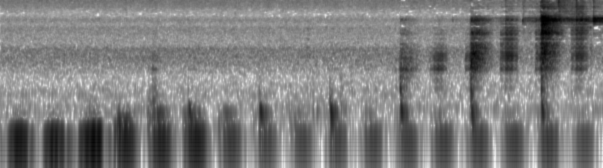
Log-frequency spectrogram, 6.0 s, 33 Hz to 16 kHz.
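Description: Live electronic dance music from hardware grooveboxes (Roland TR-8 drum machine and TB-3 bass synth, run through a Korg Kaoss Pad): a steady deep kick-and-bass pulse about three beats a second, with short falling bass blips. About four seconds in, bright hissy hi-hat-like hits join the groove.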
